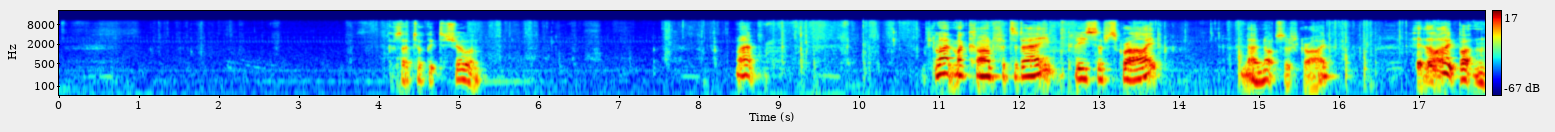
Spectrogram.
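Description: Stiff paper cards rustle and tap as they are handled on a table.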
